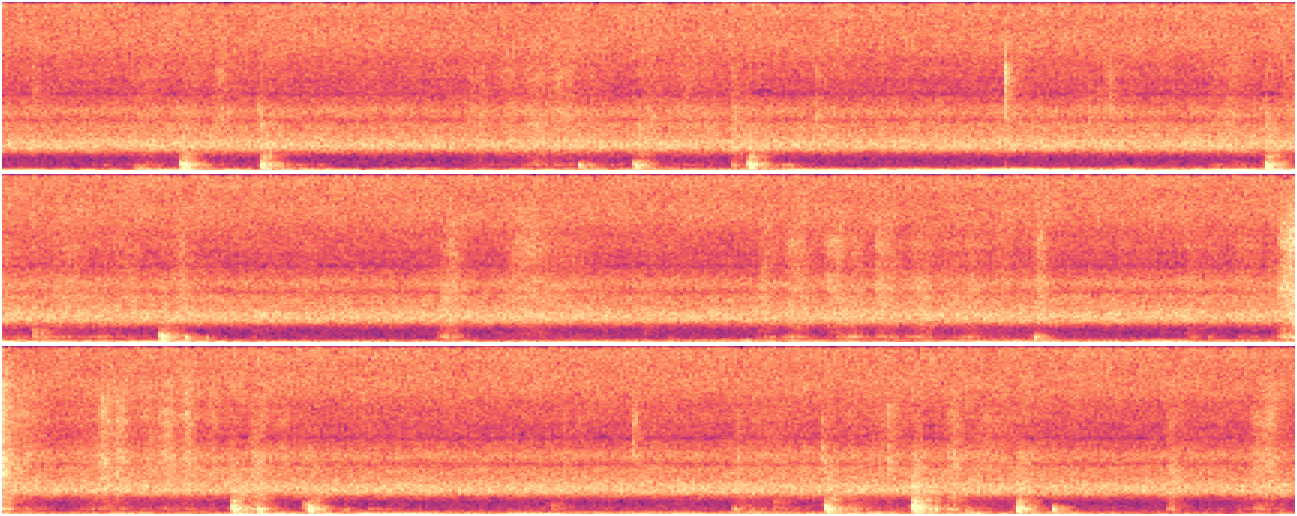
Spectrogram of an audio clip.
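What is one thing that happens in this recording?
A brush dabs and scrapes softly on canvas.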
